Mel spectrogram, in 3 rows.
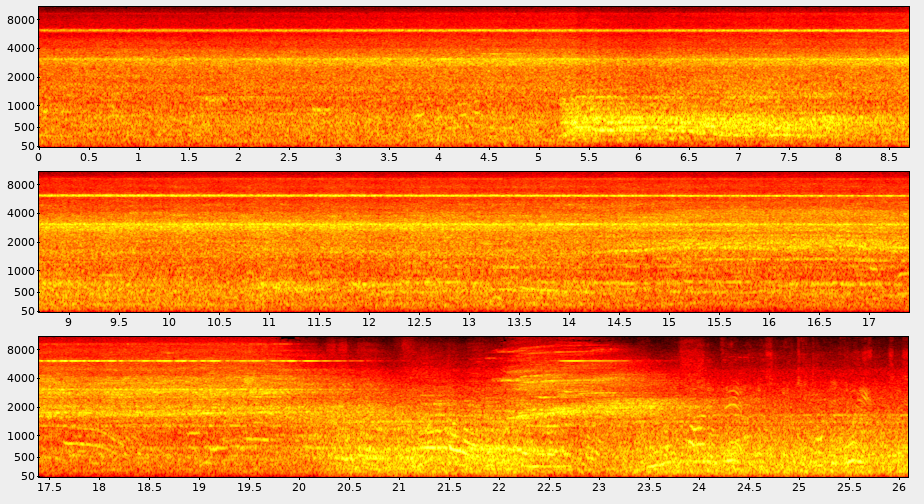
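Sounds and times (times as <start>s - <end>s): steady high-pitched tone: 0.0s - 18.2s
train braking: 0.0s - 24.4s
whine falling in pitch: 5.2s - 10.4s.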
